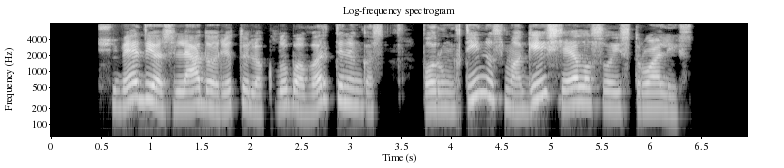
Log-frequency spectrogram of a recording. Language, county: Lithuanian, Kaunas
